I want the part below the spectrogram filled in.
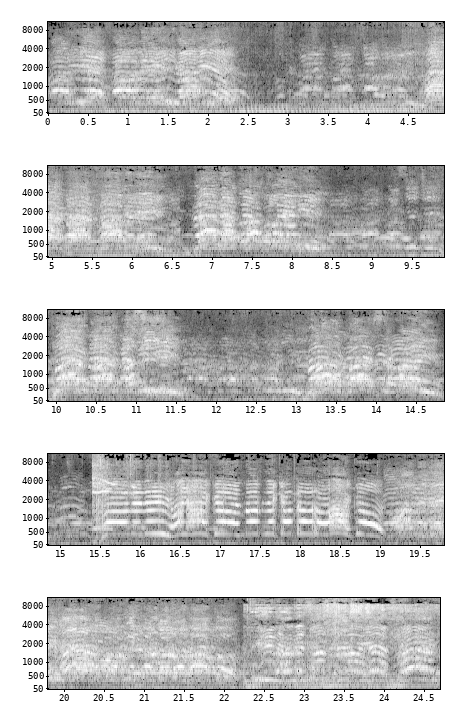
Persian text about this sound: معترضان پس از سخنرانی مولوی عبدالحمید بار دیگر در خیابانها شعار سر دادند.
